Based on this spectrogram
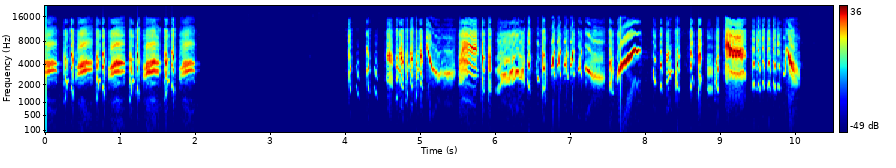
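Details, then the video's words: European serin, called nino in Algeria and kamatcho in Morocco, singing on a tutoring tape for teaching young serins: a short burst of high jingling notes, a two-second pause, then a longer fast, scratchy, twittering run of sharp chirps and trills. "تغريد طائر التفاحي"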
